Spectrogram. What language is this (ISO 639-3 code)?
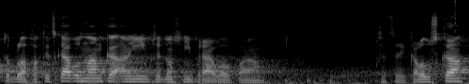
ces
